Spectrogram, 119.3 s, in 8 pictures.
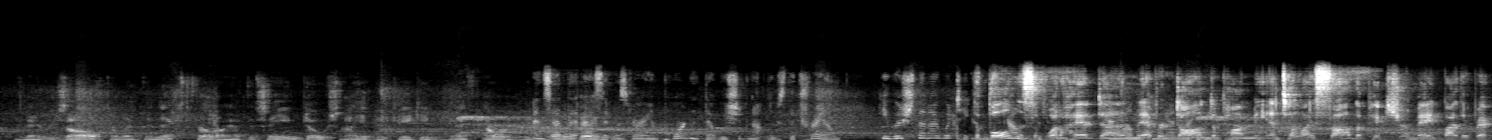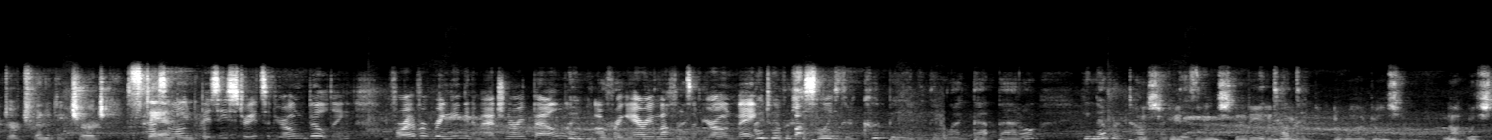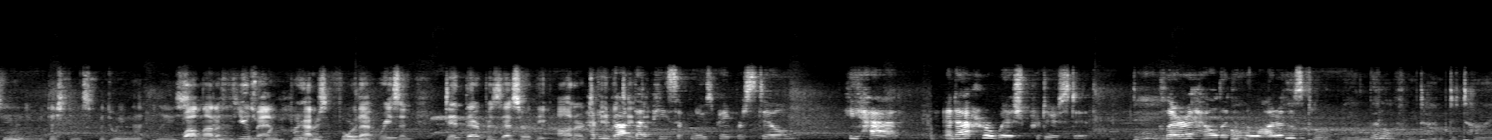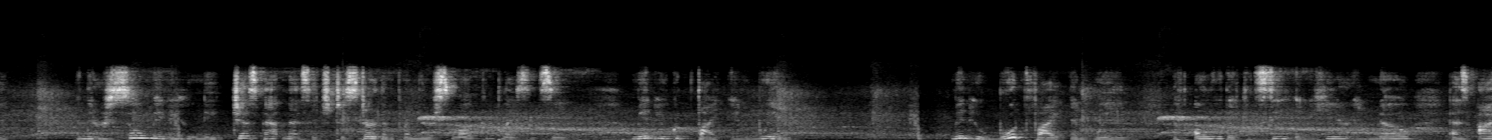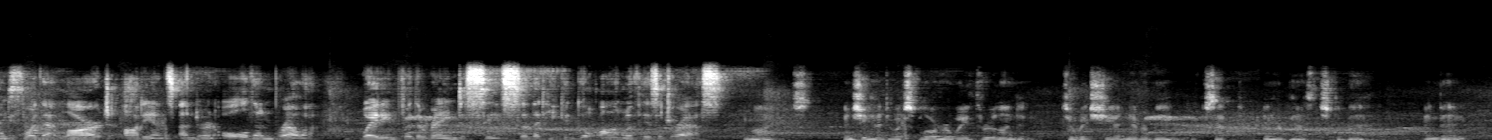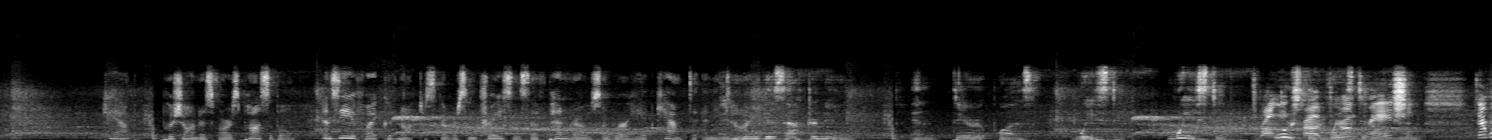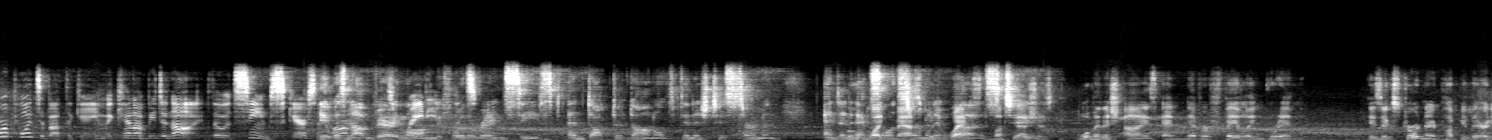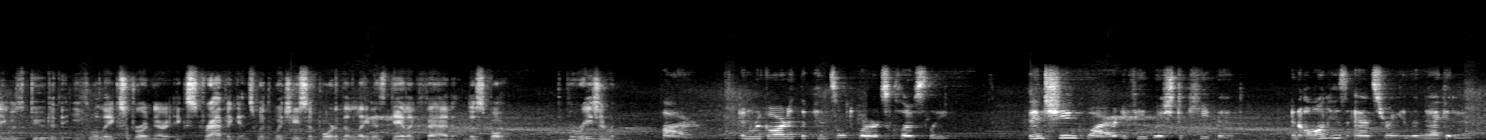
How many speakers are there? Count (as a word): eight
